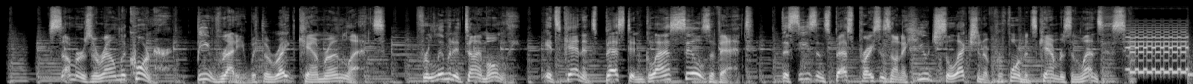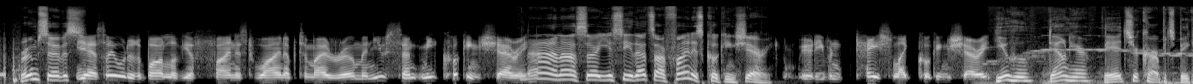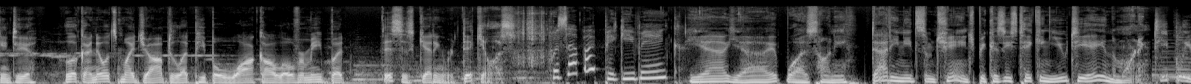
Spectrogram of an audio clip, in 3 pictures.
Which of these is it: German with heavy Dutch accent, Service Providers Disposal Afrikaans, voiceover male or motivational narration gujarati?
voiceover male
